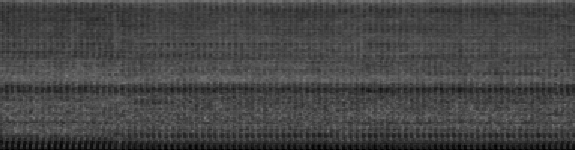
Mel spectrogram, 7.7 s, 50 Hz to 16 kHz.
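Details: New Venom Ghost Chopper 250, idling right after its first engine oil change (about a quart) to circulate the oil: a low, even single-cylinder putter at about two beats a second, steady with no rattles; a healthy idle.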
